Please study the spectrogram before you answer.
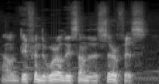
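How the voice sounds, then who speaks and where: A man's voice: on the low side, steady tone, quick pace, a little mellow, soft background music, close to an everyday voice. Man playing a friendly, pensive barista. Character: friendly, pensive late-night coffee shop barista.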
